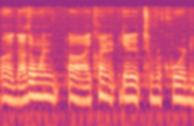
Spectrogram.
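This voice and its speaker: A man talks quietly at a fairly quick pace. His voice is fairly high, with a dark, mellow tone. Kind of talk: casual screen-recording tutorial. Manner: hesitant, filler-heavy; quiet, low volume.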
